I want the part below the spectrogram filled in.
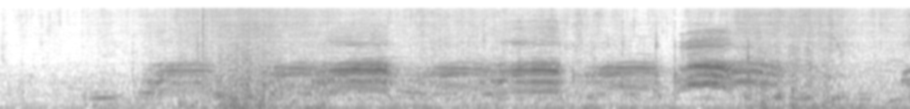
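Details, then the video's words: Black crows, a large flock attacking cheese, give a string of long, harsh, nasal caws, each about a second long, closely repeated. "Different Crow Sounds | A large Group of black Crows Attack On cheese | Happy Crow Sound"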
